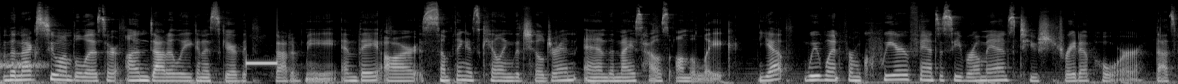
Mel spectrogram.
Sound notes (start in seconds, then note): 2.5 beeping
